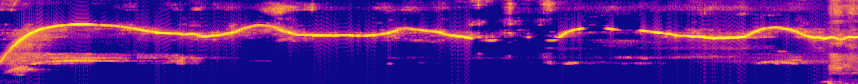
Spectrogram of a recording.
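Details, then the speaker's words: Thin, very high-pitched whine that wavers slightly in pitch and briefly stops: a high-speed dental drill splitting an impacted wisdom tooth in half after a gum incision. The patient feels no pain, and feels the vibration. "you don’t feel any pain But you can hear the sound of a power drill. I can still feel the vibration of the electric drill. My whole head is buzzing."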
